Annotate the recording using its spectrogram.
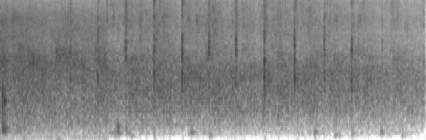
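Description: Audience applause, a dense patter of many hands clapping, gradually fading out.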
